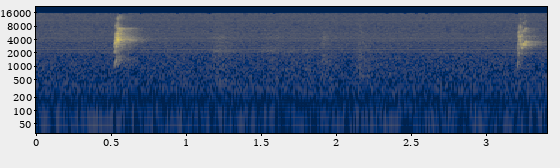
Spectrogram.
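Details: A pet bird chirping and shaking its head while eating a fig, giving two sharp, very short high chirps about three seconds apart in an otherwise quiet room.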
